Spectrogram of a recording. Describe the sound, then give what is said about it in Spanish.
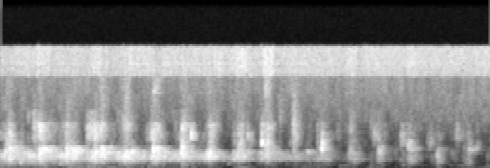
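A crowd applauds steadily for the people celebrating birthdays, a dense wash of many hands clapping that thins into scattered individual claps toward the end. “Y quiero que le den un fuerte aplauso a los cumpleaños.”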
